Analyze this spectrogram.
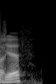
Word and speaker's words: GIF: can see what 're you say GIF yeah it's pronounced GIF he he no he it's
